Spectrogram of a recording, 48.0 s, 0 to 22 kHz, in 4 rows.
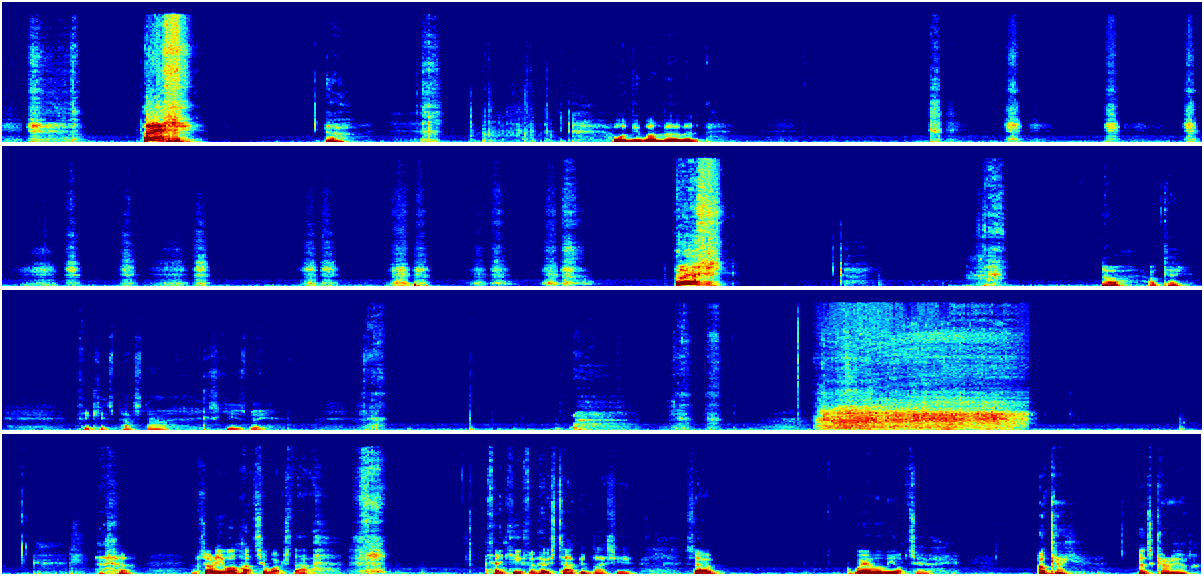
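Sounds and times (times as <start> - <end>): quiet breathing noises: 0.0 - 1.0, 3.3 - 4.6, 5.6 - 6.2, 6.9 - 8.2, 9.2 - 18.0, 20.3 - 22.2, 23.1 - 28.5, 29.4 - 32.4, 36.2 - 38.0, 38.8 - 40.2, 42.2 - 43.0, 45.1 - 47.2
man blowing his nose: 1.4 - 2.0, 18.8 - 19.4, 32.1 - 34.4
person gasping in-breaths: 29.6 - 30.9.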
